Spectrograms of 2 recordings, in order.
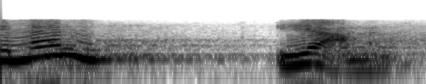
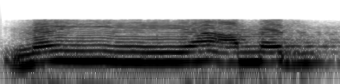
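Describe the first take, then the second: First: The n is said clearly before the y. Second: The n blends into the following y sound. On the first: The speaker calls it wrong. "اوعى بقى تقول لي" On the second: The speaker calls it right. "تقول ايه"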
